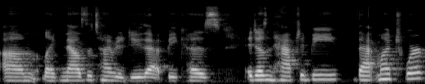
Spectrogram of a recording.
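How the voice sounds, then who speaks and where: Fairly even in intonation, a normal speaking voice proceeds at a medium speed. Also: woman. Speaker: live stream host. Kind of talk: live stream Q&A. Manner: casual, many filler words.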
